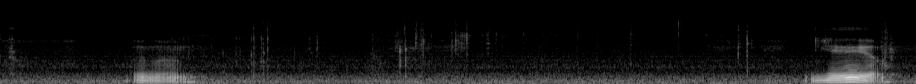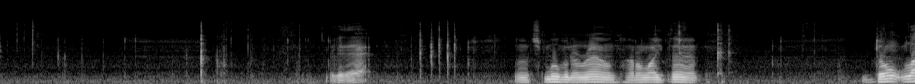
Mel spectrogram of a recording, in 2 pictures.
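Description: Hard plastic card cases click and tap as they are handled.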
